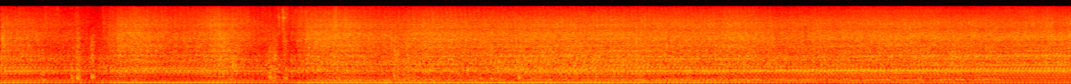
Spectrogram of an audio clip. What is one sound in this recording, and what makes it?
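A car engine hums steadily and revs as the car drives.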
